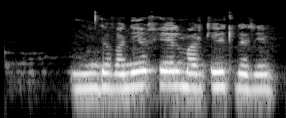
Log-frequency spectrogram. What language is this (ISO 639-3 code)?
pus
